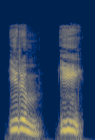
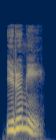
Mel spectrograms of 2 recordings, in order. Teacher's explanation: A final consonant, 받침, is pronounced at the start of the next syllable when the next syllable begins with silent 이응. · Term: 연음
